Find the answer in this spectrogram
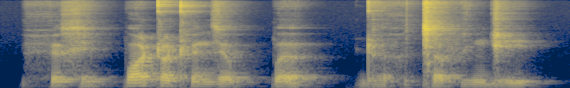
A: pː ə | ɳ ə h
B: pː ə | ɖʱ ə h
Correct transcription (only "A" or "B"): B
